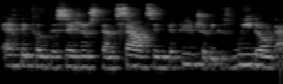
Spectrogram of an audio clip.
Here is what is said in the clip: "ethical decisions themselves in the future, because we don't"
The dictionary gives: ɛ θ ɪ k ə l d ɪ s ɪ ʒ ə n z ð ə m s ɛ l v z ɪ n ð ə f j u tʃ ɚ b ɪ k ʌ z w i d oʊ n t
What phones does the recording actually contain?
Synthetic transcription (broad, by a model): ɛ θ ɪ k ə l d ɪ s ɪ ʒ ə n z ð ə m s ɛ l v z ɪ n ð ə f j u tʃ ɚ b ɪ k ʌ z w i d oʊ n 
